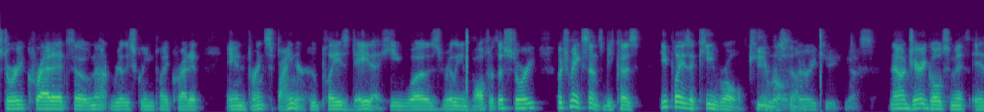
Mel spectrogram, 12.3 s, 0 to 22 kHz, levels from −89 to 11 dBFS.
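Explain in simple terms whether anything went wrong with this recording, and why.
Two brief cracks, at 5.82 s just after "he was really" and at 10.25 s just after "role very", are an uninitialised buffer: leftover memory was played as sound, so you hear a crack rather than a silent gap. The phone-style HD Voice codec is working as intended.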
